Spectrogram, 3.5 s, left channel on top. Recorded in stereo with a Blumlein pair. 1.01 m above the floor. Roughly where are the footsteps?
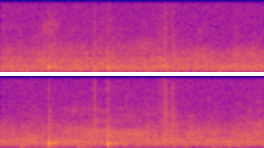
Ahead right.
